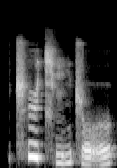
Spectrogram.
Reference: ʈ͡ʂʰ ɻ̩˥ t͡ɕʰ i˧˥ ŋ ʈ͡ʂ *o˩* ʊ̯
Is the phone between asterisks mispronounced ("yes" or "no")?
yes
